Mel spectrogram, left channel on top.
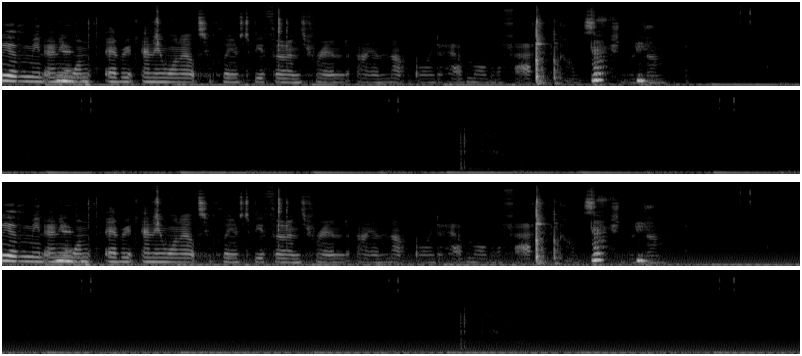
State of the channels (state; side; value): noise; right; hum, 18 dB below the sound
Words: ever meet anyone else who claims to be a Fern's friend, I am not going to have more than a 5-minute conversation with them.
